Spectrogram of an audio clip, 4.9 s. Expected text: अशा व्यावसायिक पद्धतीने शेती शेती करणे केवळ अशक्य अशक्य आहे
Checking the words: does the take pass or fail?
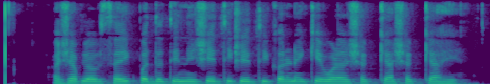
pass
